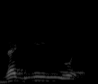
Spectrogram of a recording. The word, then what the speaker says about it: Zeus: In the ancient Greek culture, the king of the gods was Zeus, not J-U-I-C, it is Z-E-U-S. Zeus, it is pronounced.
